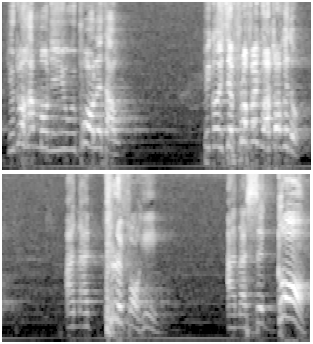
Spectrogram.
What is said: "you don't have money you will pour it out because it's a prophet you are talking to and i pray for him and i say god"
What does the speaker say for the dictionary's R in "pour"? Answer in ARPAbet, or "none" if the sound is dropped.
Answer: L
